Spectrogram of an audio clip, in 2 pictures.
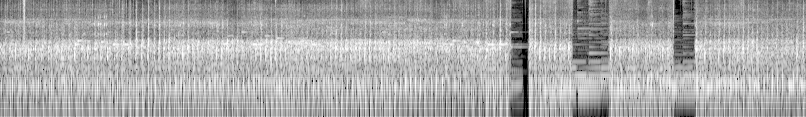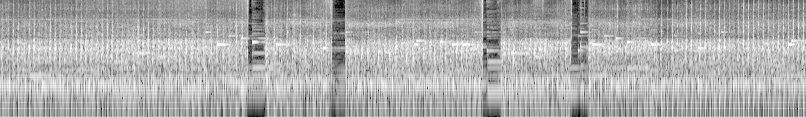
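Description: Single-cylinder diesel engine of a two-wheel công nông tractor running steadily while pulling a trailer loaded with wood, a fast, even chugging of exhaust beats. The sound breaks off briefly several times.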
